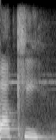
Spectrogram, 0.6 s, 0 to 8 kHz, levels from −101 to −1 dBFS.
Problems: constant background noise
